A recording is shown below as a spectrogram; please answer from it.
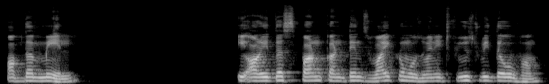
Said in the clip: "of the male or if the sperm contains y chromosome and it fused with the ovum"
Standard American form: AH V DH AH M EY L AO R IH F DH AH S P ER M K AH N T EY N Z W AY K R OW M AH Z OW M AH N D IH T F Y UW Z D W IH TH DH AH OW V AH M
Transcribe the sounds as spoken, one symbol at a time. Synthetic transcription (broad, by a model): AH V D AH M EY L AO R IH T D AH S P ER M K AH N T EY N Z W AY K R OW M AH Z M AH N IH T F Y UW Z D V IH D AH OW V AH M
